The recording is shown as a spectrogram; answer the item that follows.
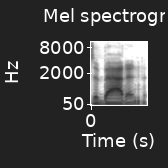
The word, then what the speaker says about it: Abaddon: His name in Hebrew is Abaddon.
